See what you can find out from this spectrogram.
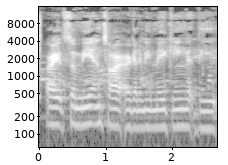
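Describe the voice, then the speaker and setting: Over clear music in the background, a man is speaking. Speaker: food vlogger. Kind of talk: casual vlog chat. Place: kitchen. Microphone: phone near.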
